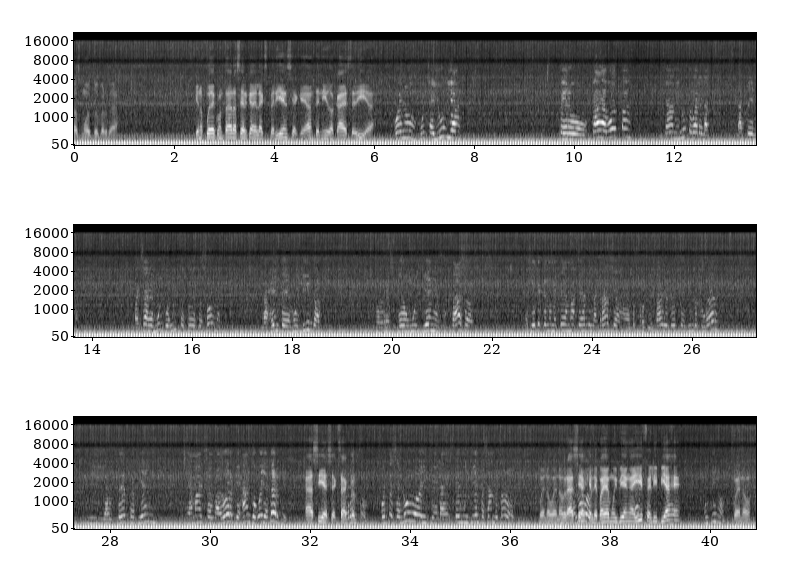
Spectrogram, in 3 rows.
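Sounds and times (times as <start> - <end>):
people talking: 0.0 - 0.9, 2.4 - 7.8, 9.7 - 11.2, 11.8 - 13.8, 14.8 - 16.6, 17.4 - 18.6, 19.6 - 21.7, 22.6 - 26.6, 27.5 - 40.9
motorcycle engine idling: 0.0 - 40.9.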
